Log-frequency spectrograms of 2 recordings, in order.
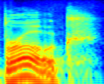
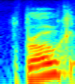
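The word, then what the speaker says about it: Brokk: When a dwarf named Broke greets them, I don't know if I'm saying that right, but it's spelled B-R-O-K-K, Requiem says that they need a weapon forged, as well as some armor.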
